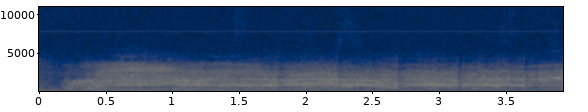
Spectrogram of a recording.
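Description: An electric guitar plays loudly through an amplifier.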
